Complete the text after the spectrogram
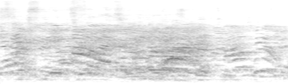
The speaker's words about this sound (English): Should we have them guess? Everybody just shouts out a percent at the exact same time. Yeah, shout a number. How many people would show up for this?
